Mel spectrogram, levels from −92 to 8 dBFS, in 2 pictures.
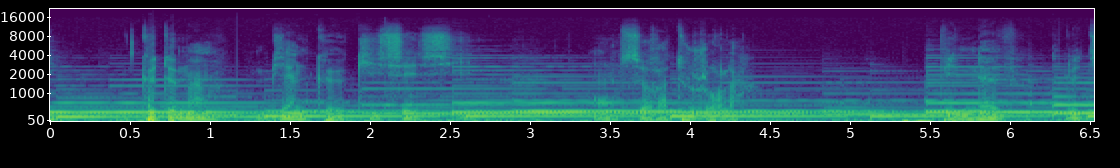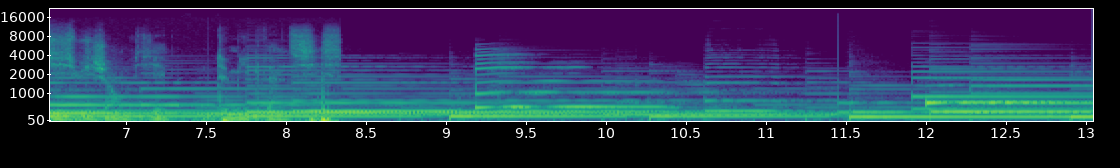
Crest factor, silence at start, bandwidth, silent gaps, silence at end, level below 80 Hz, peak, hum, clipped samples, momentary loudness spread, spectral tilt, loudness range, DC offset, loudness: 16 dB; 0 s; 10.5 kHz; none; 0 s; -24 dBFS; 0 dBFS; none; under 0.1%; 7 LU; -8 dB/octave; 2 LU; under 0.1%; -17 LUFS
